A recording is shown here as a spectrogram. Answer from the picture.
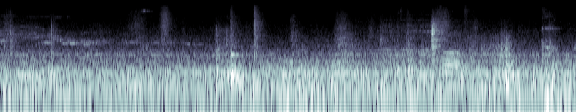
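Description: A steady low rumble with faint murmuring voices and a few light clicks over it.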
